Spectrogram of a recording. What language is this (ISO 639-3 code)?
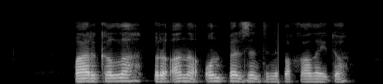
uig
